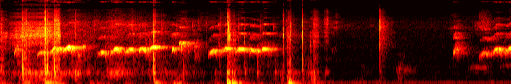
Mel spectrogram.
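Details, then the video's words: Two pet birds indoors; one whistles its song while running around the room and the other follows, bashing its beak on the floor. Short wavering whistled phrases mixed with sharp knocking taps and a low room hum. "Jimmy & Jasper whistling their song"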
